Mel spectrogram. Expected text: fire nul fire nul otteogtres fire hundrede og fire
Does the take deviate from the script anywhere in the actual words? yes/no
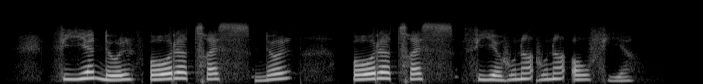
yes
